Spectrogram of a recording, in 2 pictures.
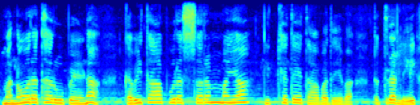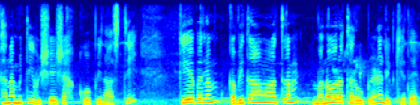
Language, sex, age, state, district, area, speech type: Sanskrit, female, 18-30, Karnataka, Bagalkot, rural, spontaneous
